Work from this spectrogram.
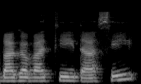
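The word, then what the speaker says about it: Bhagawati Dasi: And then you can get in touch with me through Instagram at, it's a bit complicated name, at Bhagavati Dasi, which is spelled BHAGAWATI.DASI.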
